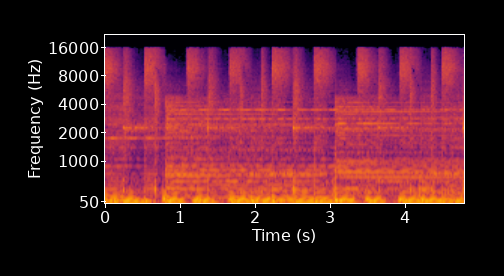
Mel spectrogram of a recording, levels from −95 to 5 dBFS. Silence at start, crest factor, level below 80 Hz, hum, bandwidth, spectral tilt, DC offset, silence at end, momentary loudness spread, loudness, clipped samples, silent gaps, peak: 0 s; 12 dB; -20 dBFS; none; 16.5 kHz; -4 dB/octave; under 0.1%; 0 s; 2 LU; -18 LUFS; under 0.1%; none; -6 dBFS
